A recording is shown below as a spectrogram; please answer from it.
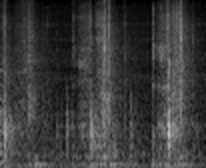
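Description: Kitchen knife chopping a carrot on a wooden cutting board: a few separate cuts, each a short knock of the blade through the carrot onto the board.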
